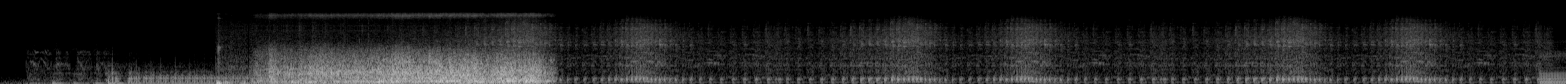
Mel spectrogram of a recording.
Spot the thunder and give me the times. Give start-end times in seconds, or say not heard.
2.1-5.6.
